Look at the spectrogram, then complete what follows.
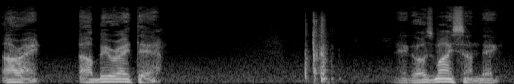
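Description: Low-voiced, cool young mobster. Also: male voice, expressive, slow. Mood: cool, respectful. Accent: American. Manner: laconic, blunt. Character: tough, cool young mafia soldier. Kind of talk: video game cutscene acting. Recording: clear background noise and ambience.

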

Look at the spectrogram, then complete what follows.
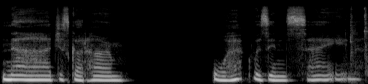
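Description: A woman's voice: mid-range voice, fairly even intonation, very slow, warm tone, husky. A woman playing a young, idealistic, hot-tempered werewolf in an audio roleplay drama, speaking casually and bluntly. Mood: affectionate, casual.

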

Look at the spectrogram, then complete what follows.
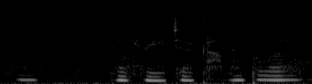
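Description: A woman whispering softly as the host of an ASMR sleep hypnosis session, guiding the listener in a slow, soothing way. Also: medium pitch, level tone, a little hiss or hum. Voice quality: soft whisper.

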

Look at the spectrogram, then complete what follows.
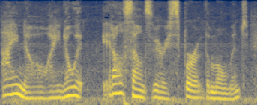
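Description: An actress playing a lovestruck, trusting nightclub torch singer, coy and theatrical, in the manner of old-time radio noir. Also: female voice, very deep voice, expressive, moderate pace, warm tone, a little hiss or hum. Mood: earnest, uneasy.

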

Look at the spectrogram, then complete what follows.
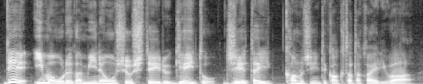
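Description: A web radio host giving a casual, explanatory monologue in an animated manner. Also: mid-range voice, a little fast.

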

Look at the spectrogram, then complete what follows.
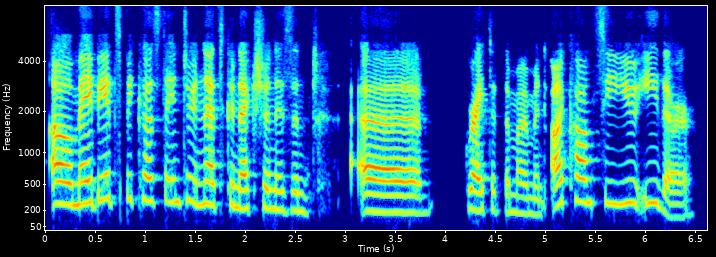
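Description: A woman's voice: on the high side, animated, normal speed. A young woman from Africa, tutoring English on a video call and patiently asking simple questions through a headset. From South Africa. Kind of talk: casual video-call conversation practice. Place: indoor room. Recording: muffled video-call audio.

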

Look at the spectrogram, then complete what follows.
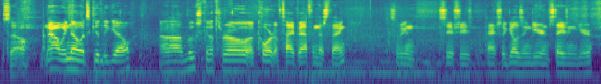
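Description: Low-ish guy talking thru car repair outside, chill and rambly, bit of background noise. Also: steady tone, normal speed, fairly bright tone, rough recording. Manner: laid-back, rambling, swears casually. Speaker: host and mechanic. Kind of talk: casual hands-on repair explanation. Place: outdoor junkyard by a vehicle.

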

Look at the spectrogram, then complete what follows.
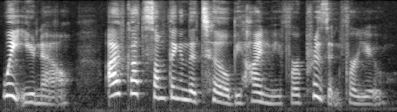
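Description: Storybook part: a woman playing a jolly old Irish peddler man, sly brogue, lively swooping delivery. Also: on the high side, a little slow, pitched above the performer's own voice. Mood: teasing. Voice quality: thick brogue, sly, teasing.

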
